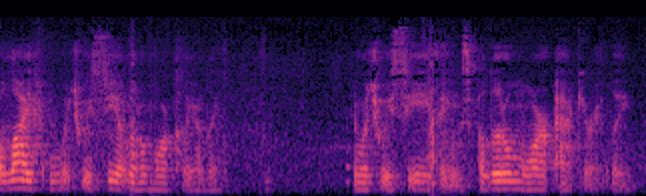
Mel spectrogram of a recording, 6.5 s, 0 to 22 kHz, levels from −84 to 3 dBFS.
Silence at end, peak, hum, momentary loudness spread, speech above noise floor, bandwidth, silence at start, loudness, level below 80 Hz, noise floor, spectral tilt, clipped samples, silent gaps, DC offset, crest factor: 0 s; -6 dBFS; none; 21 LU; 22 dB; 15.5 kHz; 0 s; -30 LUFS; -72 dBFS; -52 dBFS; -3 dB/octave; under 0.1%; none; under 0.1%; 26 dB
